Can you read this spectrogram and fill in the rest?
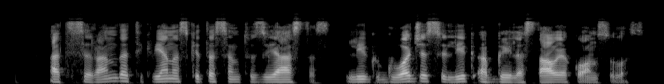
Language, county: Lithuanian, Kaunas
